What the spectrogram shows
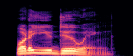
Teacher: an example a native speaker might say what are you doing with their voice Rising on what and falling on doing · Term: intonation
